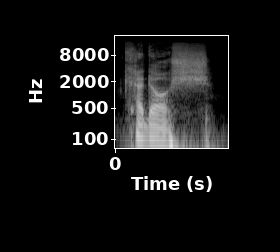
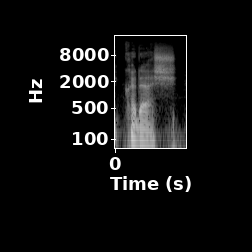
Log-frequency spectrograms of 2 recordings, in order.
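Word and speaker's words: קדש: it into something like Kadosh they would say it was kadosh where it would be Kadesh now I do apply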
